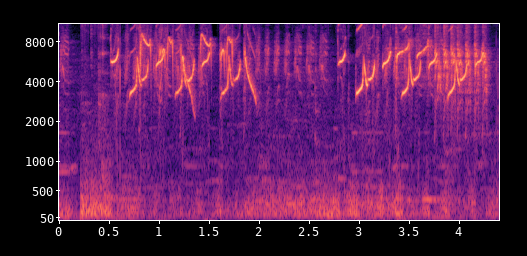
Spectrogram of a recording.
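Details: Cinereous tit lure sound used for trapping birds, noisy and busy: rapid bursts of high, sharply sweeping chirps and twitters, packed into dense runs of about a second, over a faint low rumble.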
